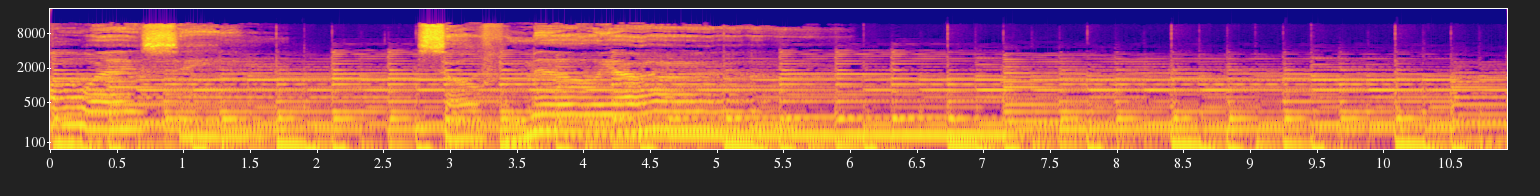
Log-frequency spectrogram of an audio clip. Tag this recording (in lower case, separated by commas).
music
